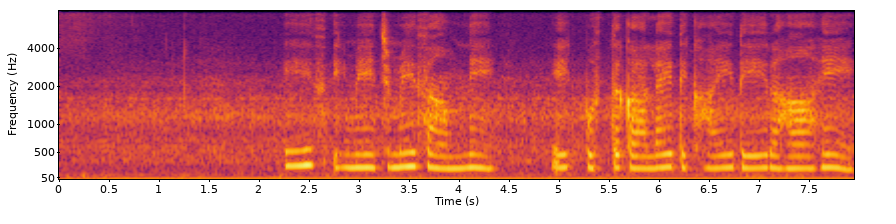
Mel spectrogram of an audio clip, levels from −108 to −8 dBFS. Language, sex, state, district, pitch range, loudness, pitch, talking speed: Hindi, female, Rajasthan, Jaipur, 215-230 Hz, -21 LUFS, 225 Hz, 75 wpm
